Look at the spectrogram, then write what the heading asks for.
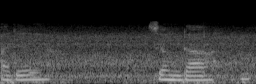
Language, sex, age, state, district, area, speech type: Bodo, female, 30-45, Assam, Kokrajhar, rural, spontaneous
